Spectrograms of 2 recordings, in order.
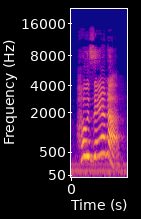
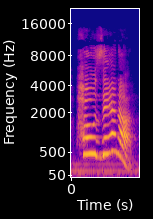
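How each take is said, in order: First: Much higher, loud call; shouted together. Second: Much higher, loud, drawn-out cry; joyful shout. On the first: Shown as a demonstration. Teacher shouting Hosanna with the kids, loud and high. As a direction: lead the kids in a big shout. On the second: Acted. Crowd shouting Hosanna at Jesus, loud and drawn out. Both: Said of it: "Can you guys say the word Hosanna?".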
